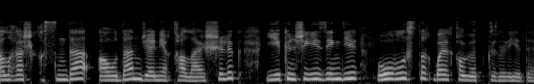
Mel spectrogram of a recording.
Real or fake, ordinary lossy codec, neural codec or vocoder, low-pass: fake; none; codec, 16 kHz, 4 kbps, X-Codec, WavLM features, trained on Multilingual LibriSpeech; none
